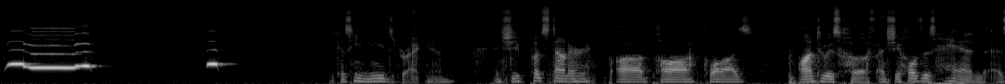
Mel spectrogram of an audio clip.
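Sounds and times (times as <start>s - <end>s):
whistle: 0.0s - 1.1s, 2.0s - 2.4s
speech: 3.4s - 10.0s.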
